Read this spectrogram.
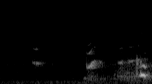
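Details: Havanese puppies at five weeks old, from a litter of seven (three females, four males) of Max and Cookie, indoors; a faint brief squeak, then two louder short tonal whimpers, the last one sharper and rising in loudness.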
